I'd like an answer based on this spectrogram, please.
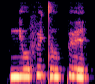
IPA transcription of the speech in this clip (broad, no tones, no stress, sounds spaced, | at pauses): mʲ u o̯ f y t ɯ pː y e̯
